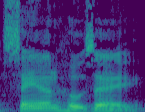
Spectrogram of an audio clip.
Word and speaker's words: San Jose: And one other thing I'd like to point out is in this other part, Jose, which is a name, and it's a Spanish name. And it maintains that Spanish sound on both the J and the E. I'm not saying San Jose, but I'm making kind of an H sound.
